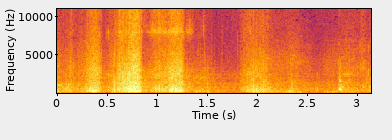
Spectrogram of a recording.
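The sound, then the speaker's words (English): A beard rubs against a microphone, making a few scratchy, brushy bursts of rustling that swell and fade irregularly, fairly faint between the louder scrapes. “That's my beard now. Just for the sake of the tape, that was my beard.”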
